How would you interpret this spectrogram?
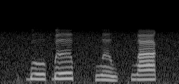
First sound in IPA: ɓ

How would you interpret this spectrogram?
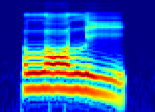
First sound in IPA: l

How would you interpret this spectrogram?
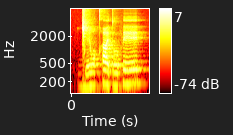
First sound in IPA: ɡ͡ǁ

